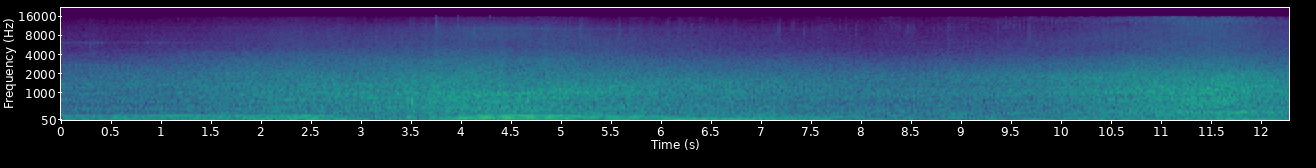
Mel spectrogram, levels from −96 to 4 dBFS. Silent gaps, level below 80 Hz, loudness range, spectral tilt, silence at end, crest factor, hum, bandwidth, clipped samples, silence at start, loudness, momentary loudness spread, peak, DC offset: none; -44 dBFS; 8 LU; -5.5 dB/octave; 0 s; 16 dB; none; 16 kHz; under 0.1%; 0 s; -36 LUFS; 12 LU; -20 dBFS; under 0.1%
